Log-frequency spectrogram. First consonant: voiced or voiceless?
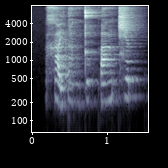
voiceless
